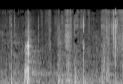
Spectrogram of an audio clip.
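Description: Handling noise of a phone being moved and propped into position: a knock about half a second in, then several lighter taps and rubs against the microphone.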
